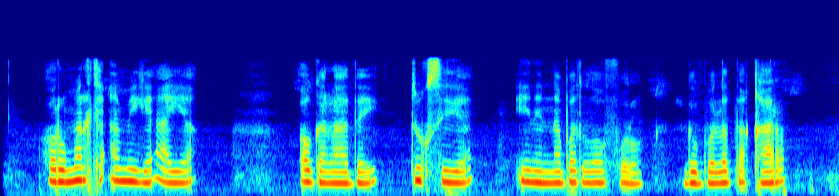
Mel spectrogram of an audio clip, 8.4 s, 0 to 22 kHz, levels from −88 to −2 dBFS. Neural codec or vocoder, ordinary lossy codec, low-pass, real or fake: none; none; 7.2 kHz; real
